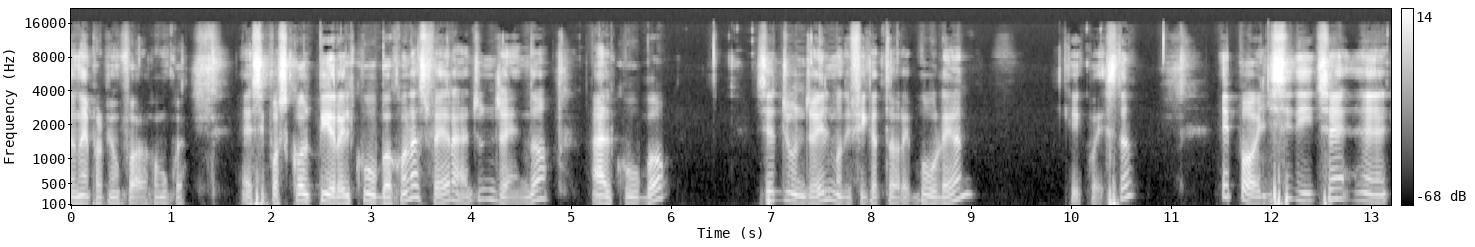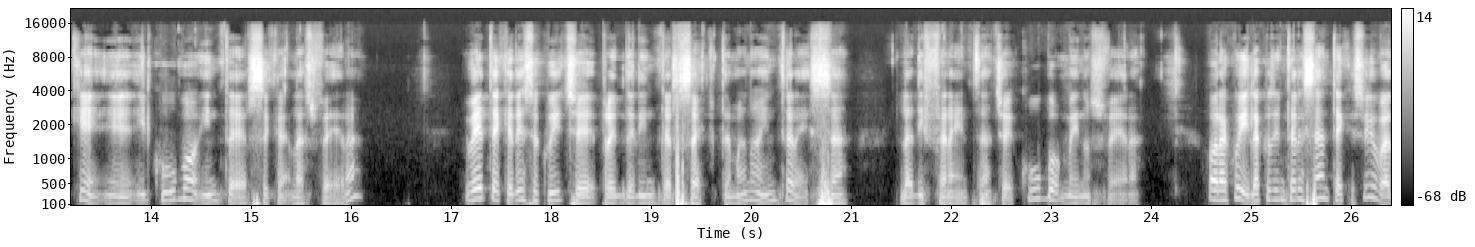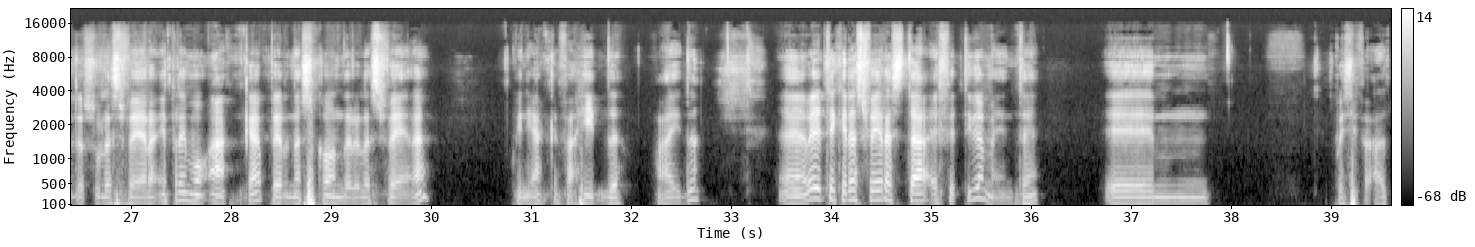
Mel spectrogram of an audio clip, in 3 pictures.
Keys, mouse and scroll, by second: 5.1 right click, 6.6-20.5 drag, 25.2 right click, 29.0 h, 36.3 g.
